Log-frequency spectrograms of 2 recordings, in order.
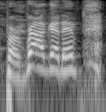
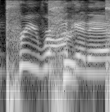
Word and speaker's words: prerogative: It's because he spelled it right but pronounced it wrong. – It's my prerogative. And then Britney redid it, and she did it wrong. – Did it wrong? – It's my prerogative. – Prerogative. – Say it right. – Prerogative. – I was so upset when I realized that word Dog. – Is nothing like I thought it was my whole life.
